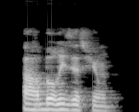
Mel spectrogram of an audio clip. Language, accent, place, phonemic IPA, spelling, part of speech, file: French, France, Lyon, /aʁ.bɔ.ʁi.za.sjɔ̃/, arborisation, noun, LL-Q150 (fra)-arborisation.wav
- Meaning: 1. treeplanting 2. arborization, branching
